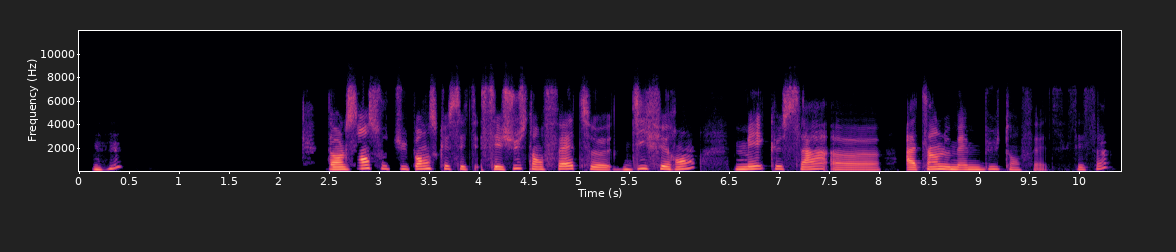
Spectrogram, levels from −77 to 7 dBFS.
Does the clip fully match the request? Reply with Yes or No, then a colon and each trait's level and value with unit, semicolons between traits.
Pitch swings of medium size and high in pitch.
Yes: average, 3.6 semitones; high, 200 Hz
